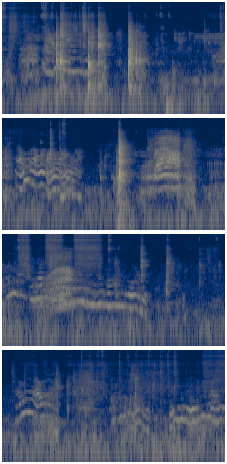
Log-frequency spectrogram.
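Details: Several cats asking for food, giving a string of short, rising and falling meows with a few louder cries, mixed with sharp clatters and brief human speech in a small indoor room.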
